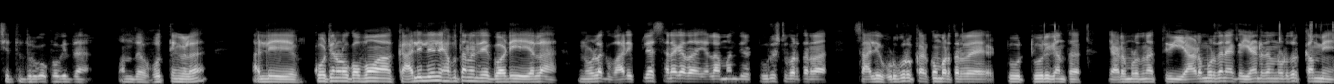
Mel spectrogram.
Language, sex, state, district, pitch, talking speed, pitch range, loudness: Kannada, male, Karnataka, Gulbarga, 130 Hz, 145 wpm, 125-145 Hz, -16 LUFS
